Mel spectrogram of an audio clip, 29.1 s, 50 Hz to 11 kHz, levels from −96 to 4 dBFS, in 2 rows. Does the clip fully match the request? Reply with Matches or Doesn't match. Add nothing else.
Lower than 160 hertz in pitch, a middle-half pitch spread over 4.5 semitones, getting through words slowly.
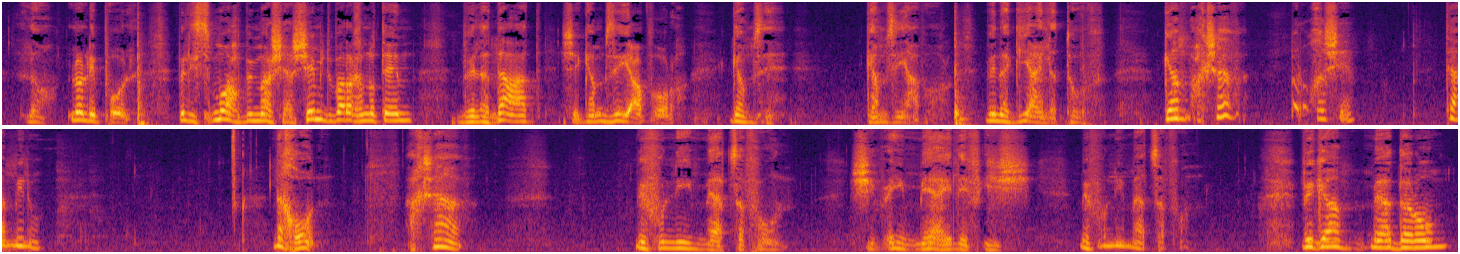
Doesn't match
